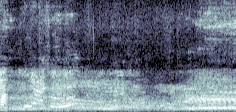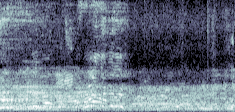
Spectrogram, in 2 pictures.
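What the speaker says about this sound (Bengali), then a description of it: "এই যে এই পাশে সুন্দর সুন্দর গরু," Cattle moo repeatedly at a busy rural cattle market in Joypurhat, with several long lowing calls over a steady crowd chatter and nearby voices.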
